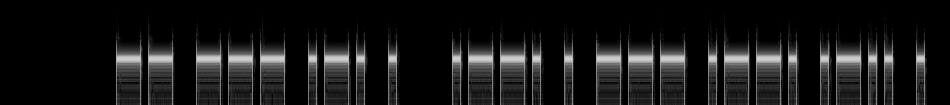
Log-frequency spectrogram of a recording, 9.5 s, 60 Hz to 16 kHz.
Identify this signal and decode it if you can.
Morse code, heard as a keyed tone, about 15 wpm, 700 Hz. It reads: MORE PEOPLE
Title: Sentences from Top 1500 Words 15wpm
